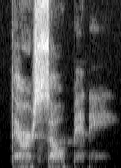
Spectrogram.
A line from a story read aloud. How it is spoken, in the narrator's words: she whispered to Marge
